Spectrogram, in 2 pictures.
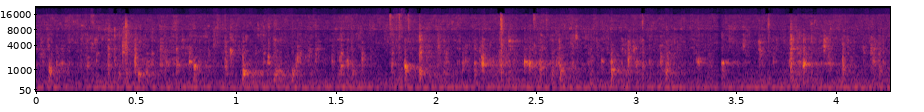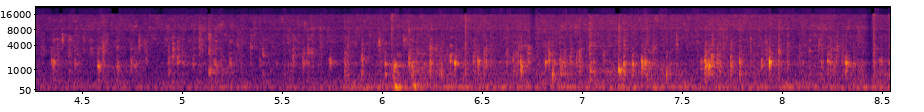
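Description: Beef sizzles and bubbles steadily in a pan of hot oil, a close, continuous crackling fry with scattered pops, growing slightly busier toward the end.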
